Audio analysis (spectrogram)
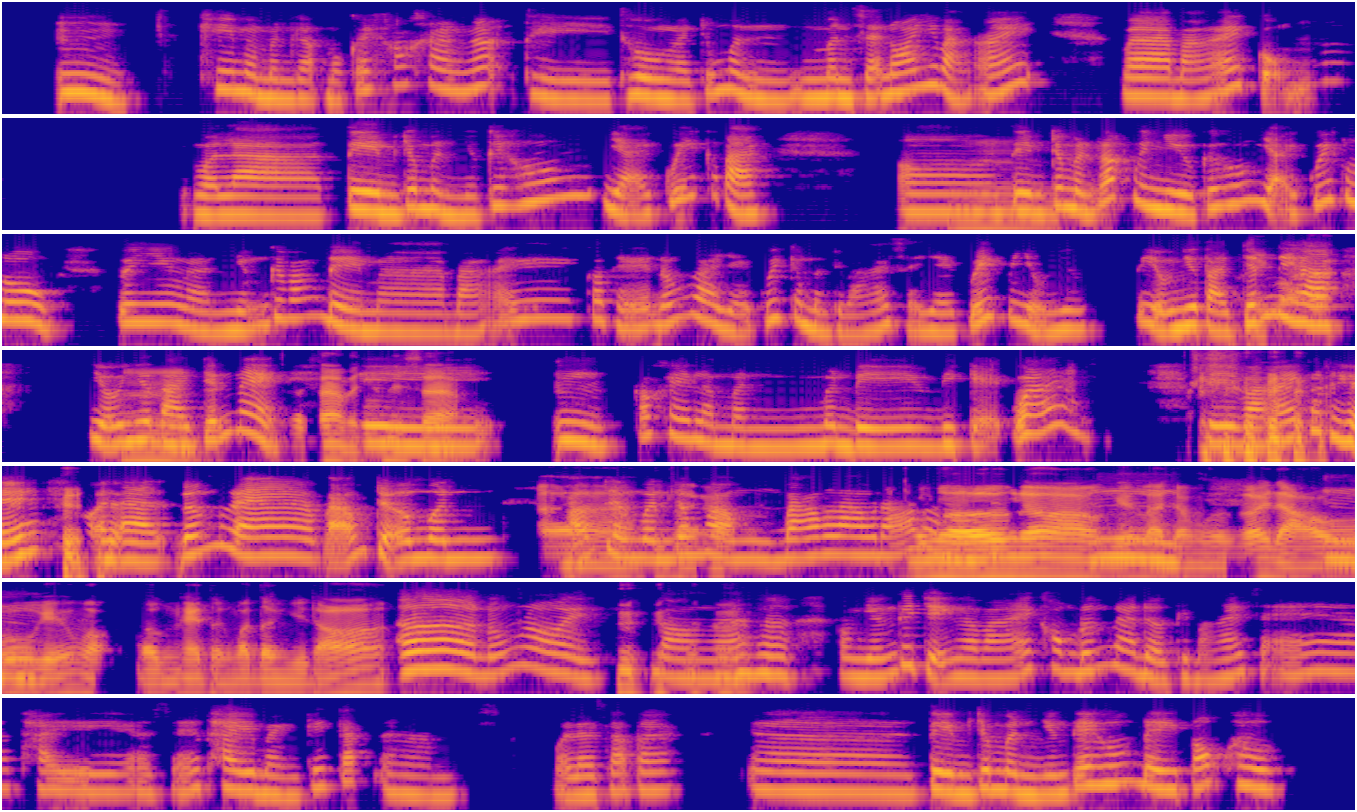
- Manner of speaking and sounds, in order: tapping; laugh; laughing while speaking: "quá"; laughing while speaking: "thể"; laughing while speaking: "à"; laugh
- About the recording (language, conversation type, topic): Vietnamese, podcast, Bạn có thể kể về vai trò của tình bạn trong đời bạn không?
